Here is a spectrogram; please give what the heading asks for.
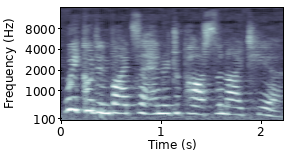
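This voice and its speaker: A woman's voice: sits high, a little fast, fairly bright tone, breathy edge. A woman playing a frightened young wife who pleads and protests anxiously in an old film drama.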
